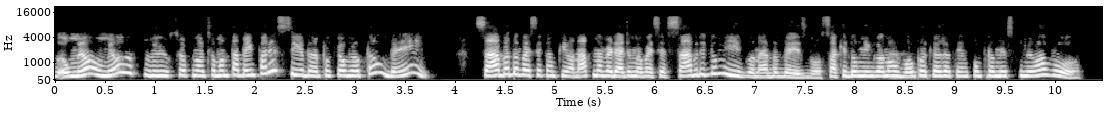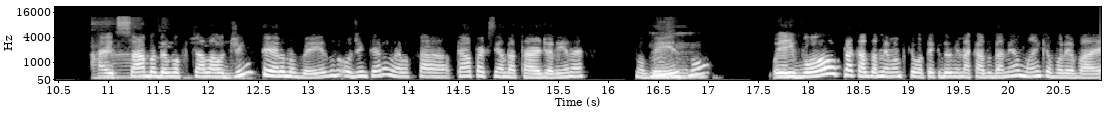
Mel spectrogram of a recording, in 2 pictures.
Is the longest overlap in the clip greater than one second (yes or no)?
yes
